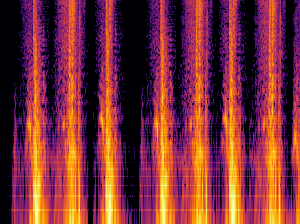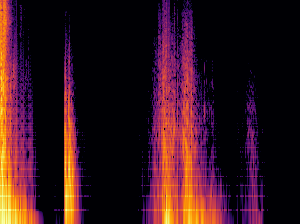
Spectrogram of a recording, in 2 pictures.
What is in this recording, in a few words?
Block-Punch-Body Fall-Flip Combo; Hollywood Edge Martial Arts and Human Impacts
